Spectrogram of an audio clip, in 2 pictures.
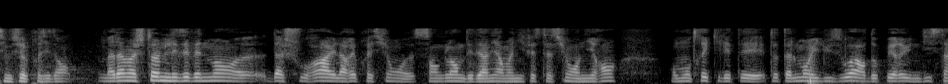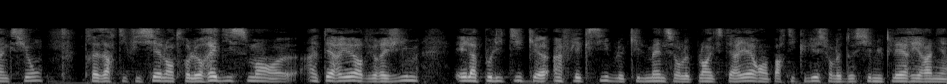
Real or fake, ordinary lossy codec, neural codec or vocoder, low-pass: real; MP3, 32 kbps; none; 5.4 kHz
